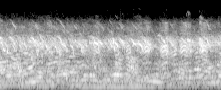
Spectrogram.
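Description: A crowd of one-month-old Australian chicken chicks at a poultry market peep and cluck continuously, dense overlapping chirps close by, with faint murmuring in the background.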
